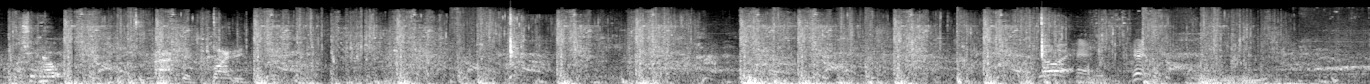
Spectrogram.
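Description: Weapon strikes and magic impacts crash in a video game battle.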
